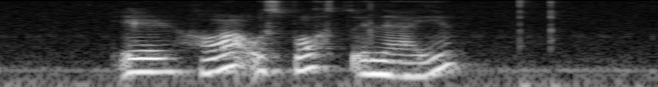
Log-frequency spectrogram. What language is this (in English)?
Faroese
